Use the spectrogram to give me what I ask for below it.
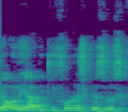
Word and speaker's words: Aoliabe: Em hebraico também o re ele é pronunciado, é o H, né? Aqui a gente ignora homem, ora, passa por cima, ignora o H, mas em hebraico o H é pronunciado, né?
